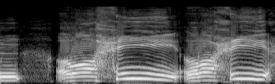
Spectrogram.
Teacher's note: ہا centre of the throat سے ادا کریں گے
